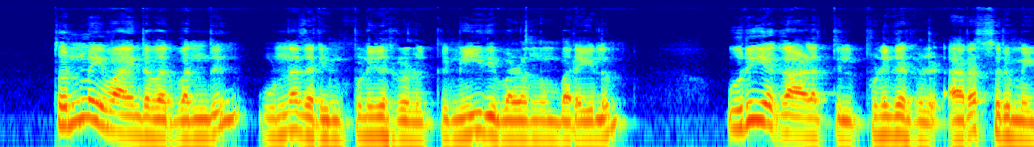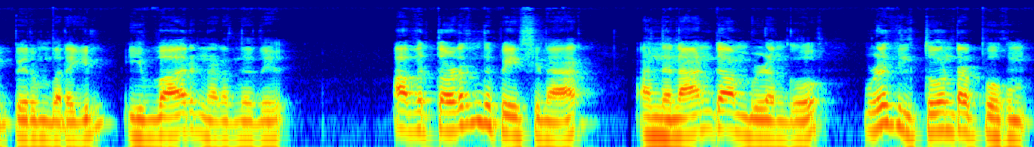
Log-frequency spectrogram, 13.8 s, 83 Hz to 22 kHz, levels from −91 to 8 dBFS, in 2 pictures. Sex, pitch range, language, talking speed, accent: male, 115-150 Hz, Tamil, 105 wpm, native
